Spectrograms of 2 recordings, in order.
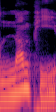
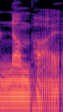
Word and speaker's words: NumPy: guys how to use the module Numpy, or NumPy, I believe that's how you say it, NumPy, within Python.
